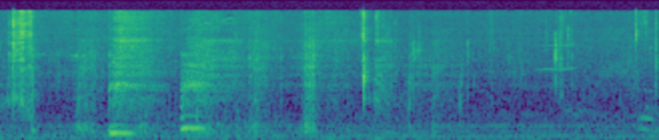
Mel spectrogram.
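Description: Close-up chewing of Flamin' Hot Cheetos covered in nacho cheese: irregular crunches and wet mouth sounds, with a couple of brief hums of voice in the first two seconds.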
